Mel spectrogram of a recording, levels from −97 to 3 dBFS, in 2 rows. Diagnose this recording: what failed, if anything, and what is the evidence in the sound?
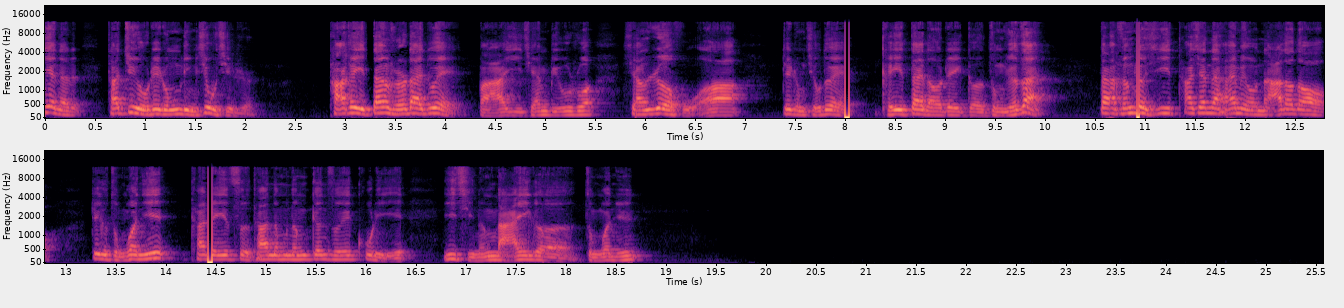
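The speech is broken three times by invalid numbers at full scale: 8.00 to 8.04 s, 10.92 to 10.94 s, and 14.42 to 14.46 s. The blocks last 40, 20 and 40 ms. Each is too short to separate into two pops, so each lands as one hard bang. The failure sits in the processing feeding sample-format conversion. A calculation produced infinite or undefined values. The conversion pinned them at the largest positive or negative code for the whole block.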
